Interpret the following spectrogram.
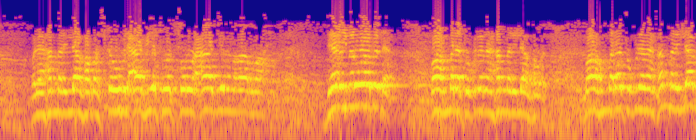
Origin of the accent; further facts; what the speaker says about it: Mauritania; انا موريتاني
